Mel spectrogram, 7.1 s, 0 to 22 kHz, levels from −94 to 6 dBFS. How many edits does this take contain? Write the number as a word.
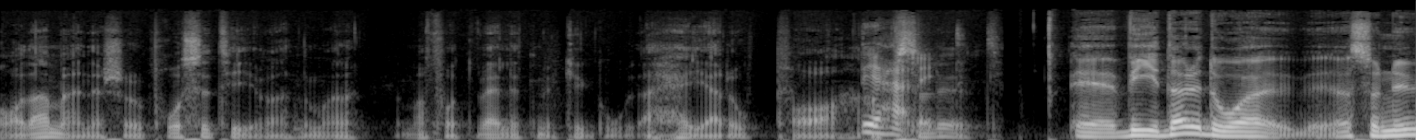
two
